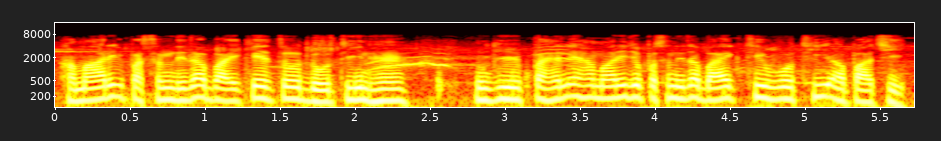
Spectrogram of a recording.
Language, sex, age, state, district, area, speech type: Urdu, male, 18-30, Uttar Pradesh, Lucknow, urban, spontaneous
